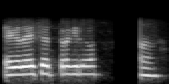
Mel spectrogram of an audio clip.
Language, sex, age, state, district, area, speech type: Malayalam, female, 18-30, Kerala, Kozhikode, rural, conversation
